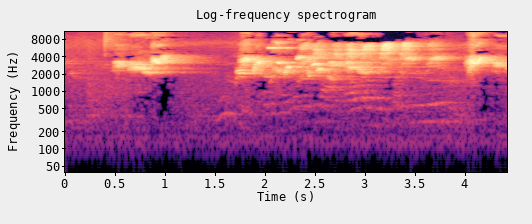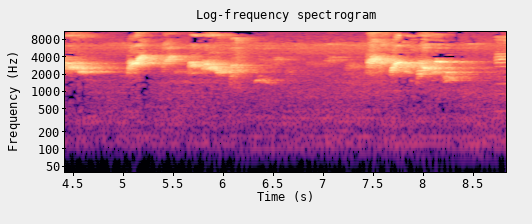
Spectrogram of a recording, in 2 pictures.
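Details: Red-whiskered bulbul song: lively, loud, slurred whistled phrases in quick succession, some run together, others separated by short gaps, ending after a pause with one more bright phrase. A faint background hum is present.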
